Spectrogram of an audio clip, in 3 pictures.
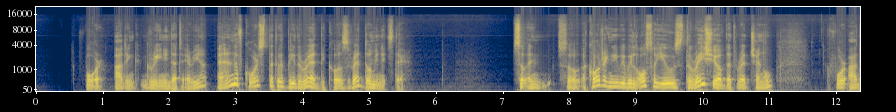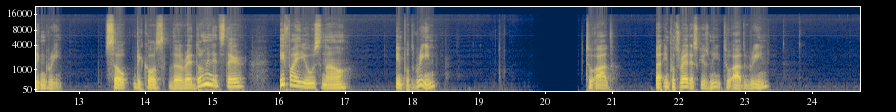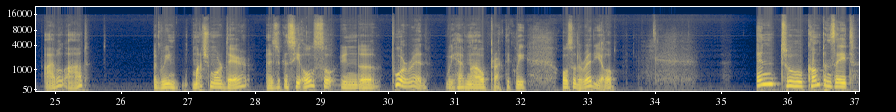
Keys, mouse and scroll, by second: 19.3 shift+super+F11, 23.9-26.5 drag.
